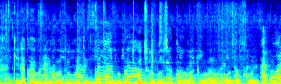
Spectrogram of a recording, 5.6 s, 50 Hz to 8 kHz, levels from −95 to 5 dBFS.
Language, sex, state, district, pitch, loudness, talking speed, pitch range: Maithili, male, Bihar, Muzaffarpur, 125 Hz, -30 LUFS, 115 wpm, 125-130 Hz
